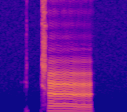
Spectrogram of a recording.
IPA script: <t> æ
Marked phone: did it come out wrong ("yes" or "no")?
yes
